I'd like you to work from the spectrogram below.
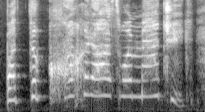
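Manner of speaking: high announcing tone; spring the surprise; dramatic twist. A narrator's reading. Storyteller to kids revealing magic crocodiles, high dramatic.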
